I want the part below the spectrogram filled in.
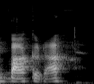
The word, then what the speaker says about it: Bakura: Okay, so maybe just to be clear, we should be using the Japanese pronunciation and just say Bakura.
